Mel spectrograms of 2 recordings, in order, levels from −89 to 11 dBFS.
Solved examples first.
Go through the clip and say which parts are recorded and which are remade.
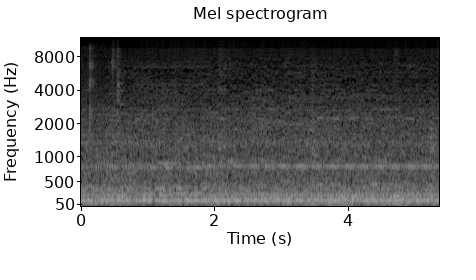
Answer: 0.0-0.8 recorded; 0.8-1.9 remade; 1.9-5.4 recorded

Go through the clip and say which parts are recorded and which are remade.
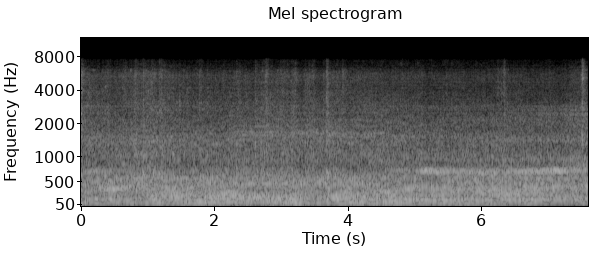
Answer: 0.0-2.3 remade; 2.3-3.1 recorded; 3.1-7.6 remade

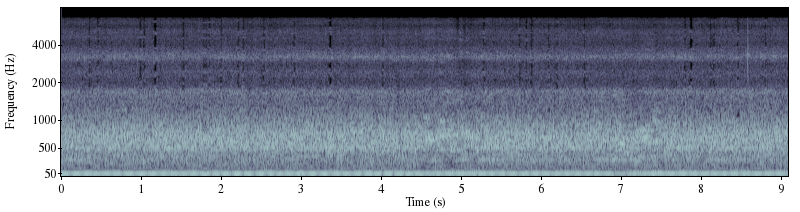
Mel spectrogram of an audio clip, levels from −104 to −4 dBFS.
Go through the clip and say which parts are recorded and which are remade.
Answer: 0.0-4.5 recorded; 4.5-5.2 remade; 5.2-6.9 recorded; 6.9-7.5 remade; 7.5-9.1 recorded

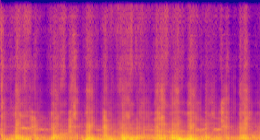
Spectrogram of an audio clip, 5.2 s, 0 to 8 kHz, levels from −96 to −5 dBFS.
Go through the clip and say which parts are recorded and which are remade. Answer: 0.0-5.2 remade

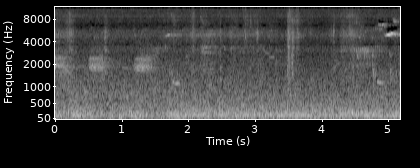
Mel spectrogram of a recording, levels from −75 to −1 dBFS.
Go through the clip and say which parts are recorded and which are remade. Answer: 0.0-1.7 recorded; 1.7-2.3 remade; 2.3-4.7 recorded; 4.7-5.2 remade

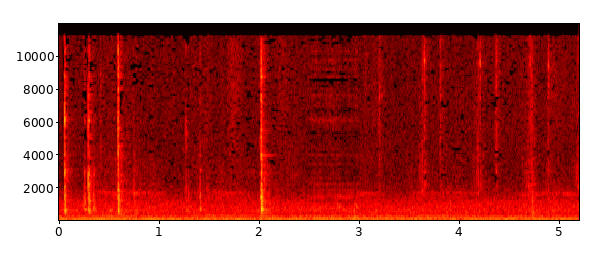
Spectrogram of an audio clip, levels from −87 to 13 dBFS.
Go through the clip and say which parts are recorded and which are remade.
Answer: 0.0-2.5 recorded; 2.5-3.0 remade; 3.0-5.2 recorded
